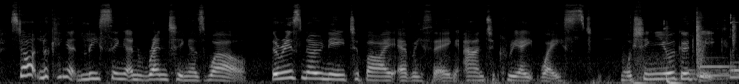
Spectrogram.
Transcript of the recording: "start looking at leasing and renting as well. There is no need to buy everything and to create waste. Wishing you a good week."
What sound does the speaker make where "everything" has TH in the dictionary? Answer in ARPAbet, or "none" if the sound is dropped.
TH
